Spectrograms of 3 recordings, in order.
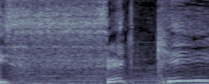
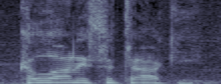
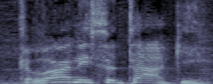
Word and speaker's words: Kalani Sitake: Is it Kalani Sitke? How the hell do you say his name? Kalani Sitake. Kalani Sitake.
